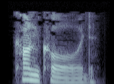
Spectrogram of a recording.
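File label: "concord", English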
